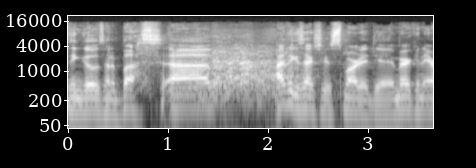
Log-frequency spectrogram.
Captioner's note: laughter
